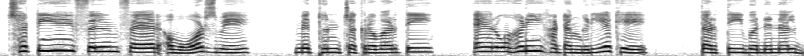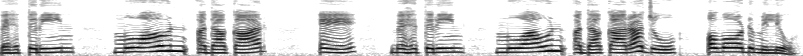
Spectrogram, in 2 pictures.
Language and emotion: Sindhi, neutral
